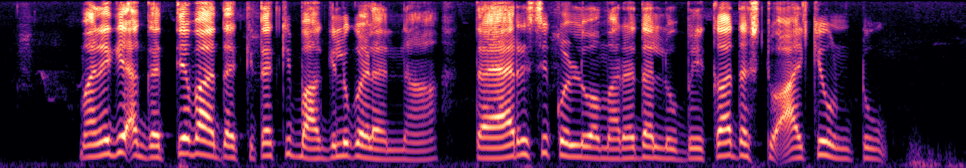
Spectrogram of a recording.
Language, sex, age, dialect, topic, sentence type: Kannada, female, 31-35, Coastal/Dakshin, agriculture, statement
